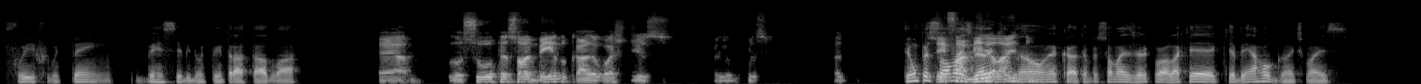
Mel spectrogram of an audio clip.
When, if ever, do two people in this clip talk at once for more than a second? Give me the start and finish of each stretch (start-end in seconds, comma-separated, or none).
9.2-10.5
